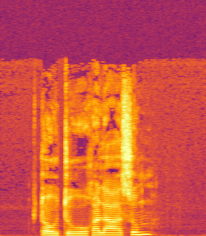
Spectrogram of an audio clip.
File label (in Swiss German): "autorelasung", alsace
